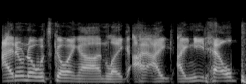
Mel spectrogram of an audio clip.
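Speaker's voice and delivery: mock panicked, freaking-out voice. Acting out a character freaking out and asking for help: acting out freaking out. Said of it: "He's just gonna totally be spazzed out".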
